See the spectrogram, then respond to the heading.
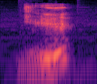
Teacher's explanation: A sílaba tônica dessa palavra é a penúltima sílaba. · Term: paroxítona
